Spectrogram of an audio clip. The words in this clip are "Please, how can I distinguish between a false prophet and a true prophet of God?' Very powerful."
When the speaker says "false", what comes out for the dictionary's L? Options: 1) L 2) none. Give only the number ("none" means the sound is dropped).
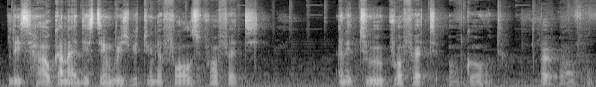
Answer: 1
